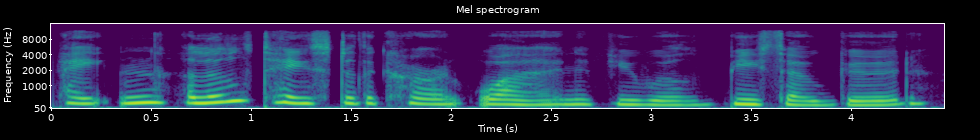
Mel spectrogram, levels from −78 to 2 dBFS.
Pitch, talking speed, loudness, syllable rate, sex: 220 Hz, 175 wpm, -16 LUFS, 4.3 syllables/s, female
